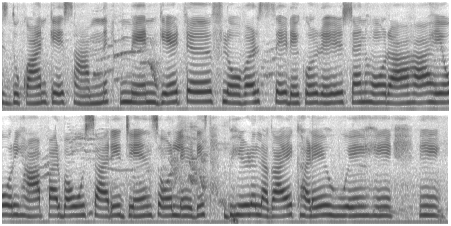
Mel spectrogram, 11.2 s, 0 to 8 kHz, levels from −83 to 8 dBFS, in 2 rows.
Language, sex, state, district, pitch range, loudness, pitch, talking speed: Hindi, female, Chhattisgarh, Jashpur, 235-255 Hz, -18 LUFS, 245 Hz, 135 wpm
